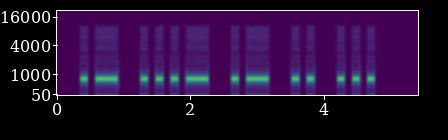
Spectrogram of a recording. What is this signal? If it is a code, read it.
Morse code, heard as a keyed tone, about 10 wpm, 800 Hz. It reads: AVAIS
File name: revision9 citations humoristiques vitesse 10 mots minute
